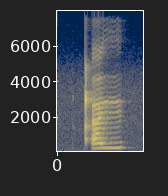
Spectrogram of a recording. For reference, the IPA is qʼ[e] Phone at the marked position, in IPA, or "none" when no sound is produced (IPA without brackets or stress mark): ɨ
